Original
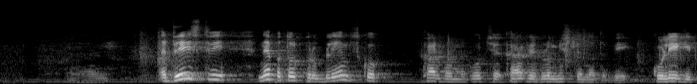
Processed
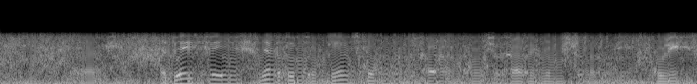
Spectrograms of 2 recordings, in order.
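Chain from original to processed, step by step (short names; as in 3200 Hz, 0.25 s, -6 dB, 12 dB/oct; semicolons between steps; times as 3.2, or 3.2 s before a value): delta modulation 64 kbps, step -20 dBFS; bell 260 Hz -7 dB 1.7 oct; hard clip -18.5 dBFS, distortion -10 dB; LPC vocoder at 8 kHz pitch kept; gain +4 dB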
